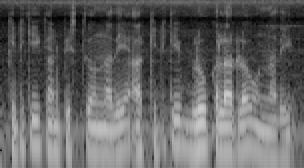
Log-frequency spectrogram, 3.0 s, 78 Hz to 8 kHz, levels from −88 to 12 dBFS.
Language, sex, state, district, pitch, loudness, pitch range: Telugu, male, Telangana, Mahabubabad, 125 Hz, -19 LUFS, 120-130 Hz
